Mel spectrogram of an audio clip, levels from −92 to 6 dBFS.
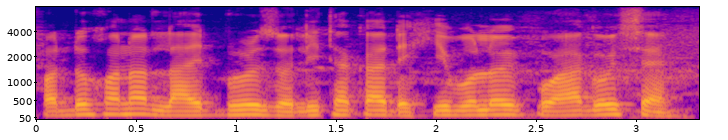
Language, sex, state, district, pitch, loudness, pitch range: Assamese, male, Assam, Sonitpur, 120 Hz, -15 LUFS, 110-130 Hz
